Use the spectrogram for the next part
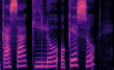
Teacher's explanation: Para el sonido K, como en casa, kilo o queso, escribimos hasta tres cosas distintas. Pero físicamente si lo grabáramos solo hay un sonido, el oclusivo K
